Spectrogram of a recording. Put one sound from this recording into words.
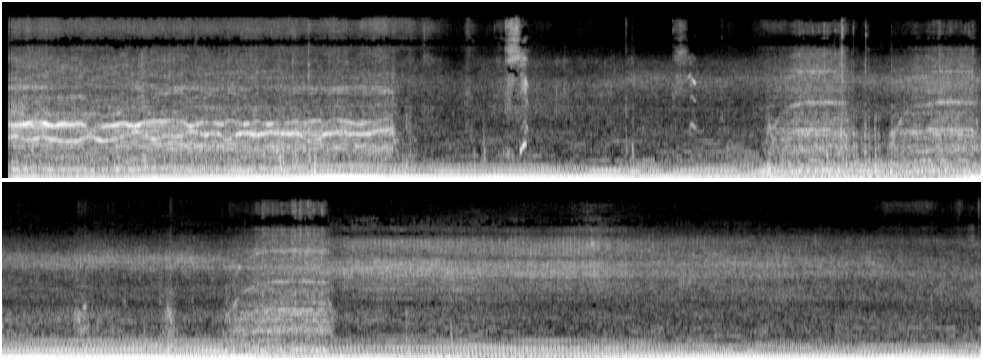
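A toy car's electric motor whirs steadily.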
